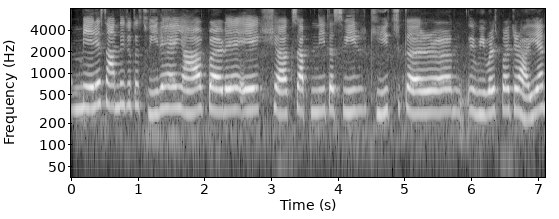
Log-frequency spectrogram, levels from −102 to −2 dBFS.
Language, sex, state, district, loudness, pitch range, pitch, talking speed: Urdu, female, Andhra Pradesh, Anantapur, -17 LUFS, 290-320 Hz, 300 Hz, 135 wpm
